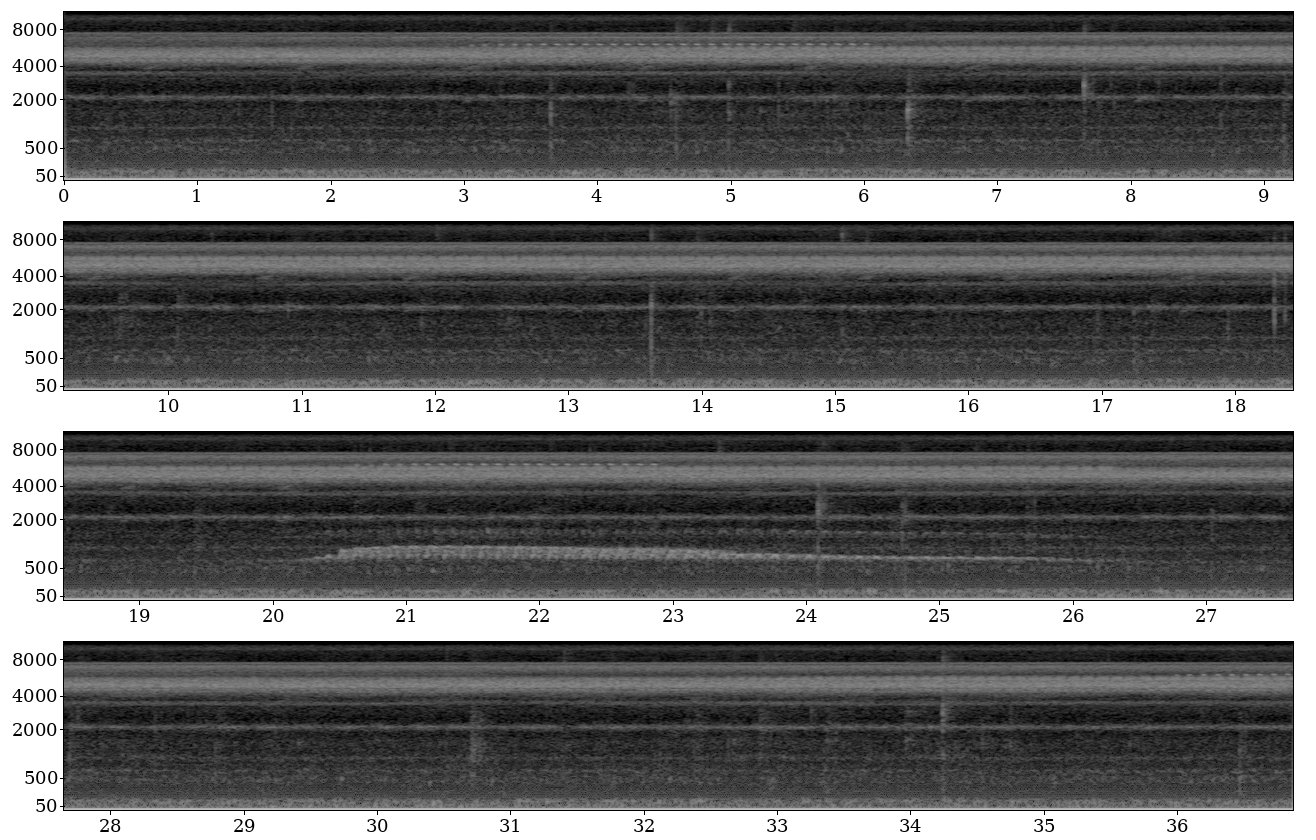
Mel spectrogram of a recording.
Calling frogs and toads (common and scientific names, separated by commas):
none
